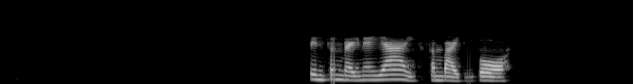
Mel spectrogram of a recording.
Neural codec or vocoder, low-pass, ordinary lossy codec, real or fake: none; 3.6 kHz; none; real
